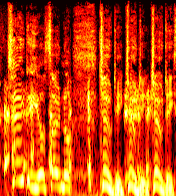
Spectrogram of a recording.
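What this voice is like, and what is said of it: Imitates another person's voice. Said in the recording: “Is this Cary Grant? ... not a bad impression though, is it?”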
